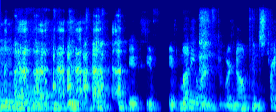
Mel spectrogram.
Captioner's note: laughter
